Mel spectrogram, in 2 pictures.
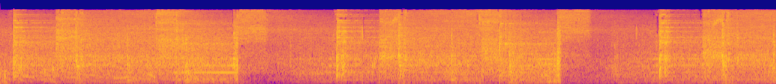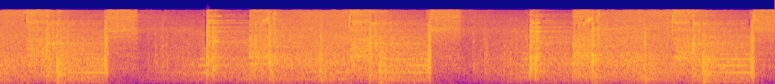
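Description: Bursts of air hiss loudly every few seconds.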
